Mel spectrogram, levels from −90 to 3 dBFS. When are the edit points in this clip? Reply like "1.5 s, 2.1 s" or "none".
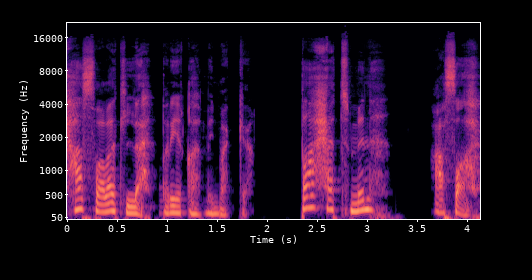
0.9 s, 1.5 s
